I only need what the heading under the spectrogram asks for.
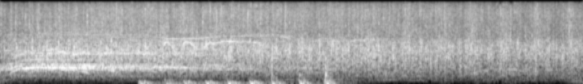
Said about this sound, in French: On aurait aimé avoir Jean-Michel, Joe, Brézovar, mais il s'excuse, il vous embrasse, il a quelques problèmes de santé, et il vous embrasse et on l'applaudit très fort.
